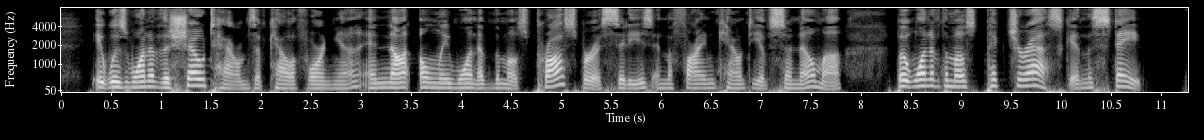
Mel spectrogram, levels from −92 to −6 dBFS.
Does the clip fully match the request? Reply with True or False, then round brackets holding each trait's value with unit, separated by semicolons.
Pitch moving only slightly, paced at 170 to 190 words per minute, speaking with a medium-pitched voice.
False (5.5 semitones; 175 wpm; 160 Hz)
